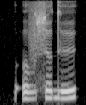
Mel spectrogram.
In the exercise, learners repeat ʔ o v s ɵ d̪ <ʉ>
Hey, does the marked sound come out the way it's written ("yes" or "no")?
yes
